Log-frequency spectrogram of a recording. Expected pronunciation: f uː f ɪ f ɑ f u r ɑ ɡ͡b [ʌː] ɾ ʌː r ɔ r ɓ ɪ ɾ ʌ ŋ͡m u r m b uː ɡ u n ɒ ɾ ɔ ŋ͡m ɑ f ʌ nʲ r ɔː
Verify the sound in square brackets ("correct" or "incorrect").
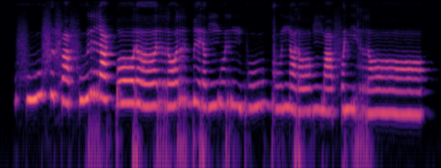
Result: incorrect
